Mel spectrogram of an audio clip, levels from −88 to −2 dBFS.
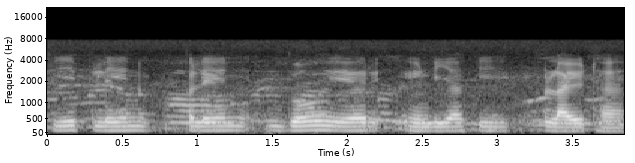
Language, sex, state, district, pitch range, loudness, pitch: Hindi, male, Chandigarh, Chandigarh, 120-135 Hz, -18 LUFS, 130 Hz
